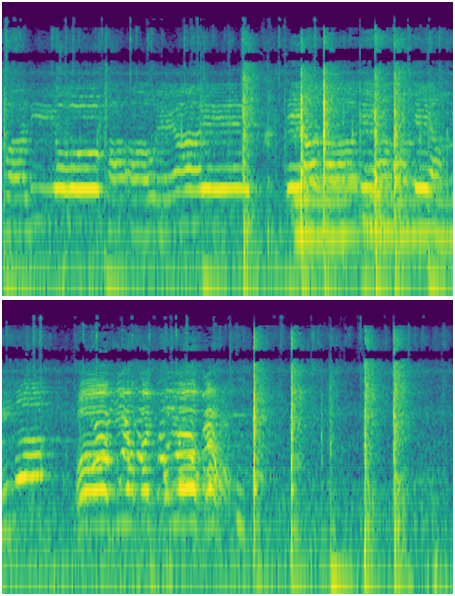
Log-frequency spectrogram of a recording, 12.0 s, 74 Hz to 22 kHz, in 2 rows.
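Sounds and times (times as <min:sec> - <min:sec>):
voices chanting: 0:00.2 - 0:09.4.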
